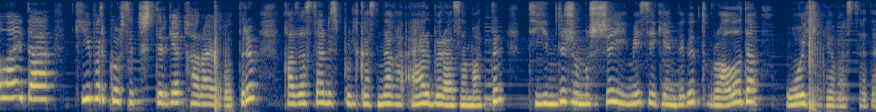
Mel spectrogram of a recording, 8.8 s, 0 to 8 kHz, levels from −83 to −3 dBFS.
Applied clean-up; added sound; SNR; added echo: neural mask model RNNoise.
